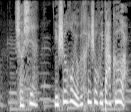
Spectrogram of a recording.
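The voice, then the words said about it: Quiet, hushed voice. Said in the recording (Chinese): “小声的对我说”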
